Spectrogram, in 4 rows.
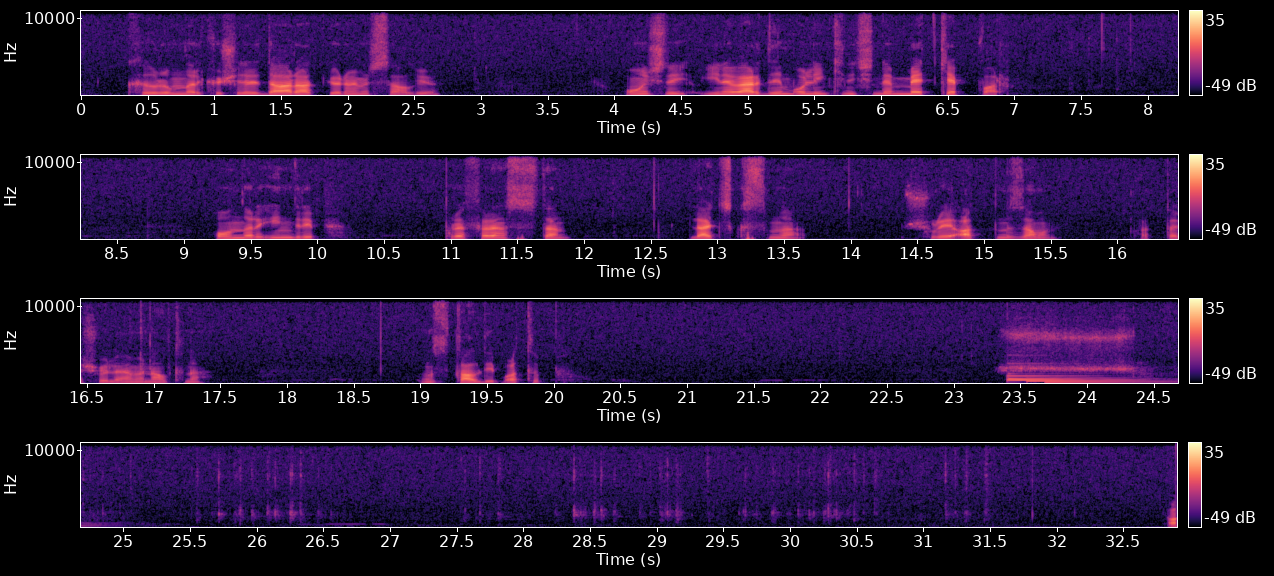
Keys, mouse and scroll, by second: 9.9-16.4 drag.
